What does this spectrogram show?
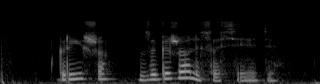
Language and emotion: Russian, sad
